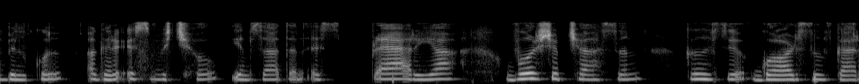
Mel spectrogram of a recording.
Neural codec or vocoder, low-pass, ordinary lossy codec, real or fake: none; 7.2 kHz; Opus, 32 kbps; real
